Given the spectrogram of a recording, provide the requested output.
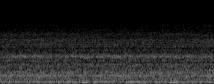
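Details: Vevor 5 kW diesel parking heater on kerosene and a 12 V car battery, at full heat. Heat exchanger 60°C, peaking toward 87–99°C. Steady even roar, faint constant hum, no ticking or stutter. Burning normally.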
